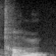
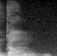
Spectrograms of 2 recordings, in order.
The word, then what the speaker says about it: Mao Zedong: And that was my point with Mao Zedong. It was Tong, and then it was Dong, and it's like, when did that change?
